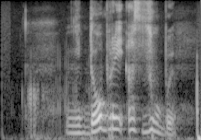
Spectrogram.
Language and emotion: Russian, angry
